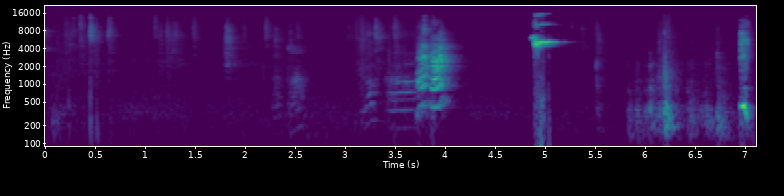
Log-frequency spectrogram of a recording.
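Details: A pet macaw mimics Norwegian speech in short, hoarse, voice-like phrases such as "nei" (no), "takk" (thanks), "ikke bite" (don't bite) and "vær så god" (here you are), with one sharp squawk, mixed with soft human talking.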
